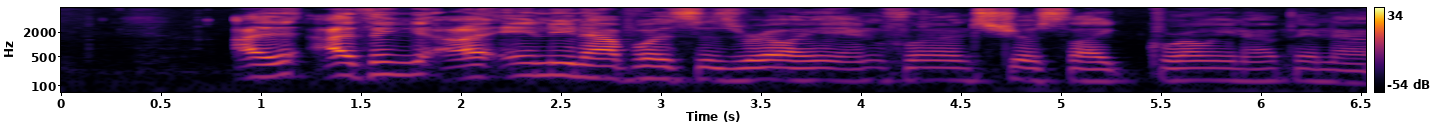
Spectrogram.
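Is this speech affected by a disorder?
Yes: cerebral palsy; from birth.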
